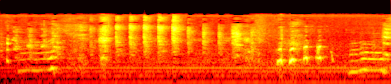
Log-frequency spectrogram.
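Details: Laughing pet Quaker parrot: rhythmic, evenly spaced raspy 'ha' syllables roughly two per second, then a tight cluster of clear, ringing pulses near the end.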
